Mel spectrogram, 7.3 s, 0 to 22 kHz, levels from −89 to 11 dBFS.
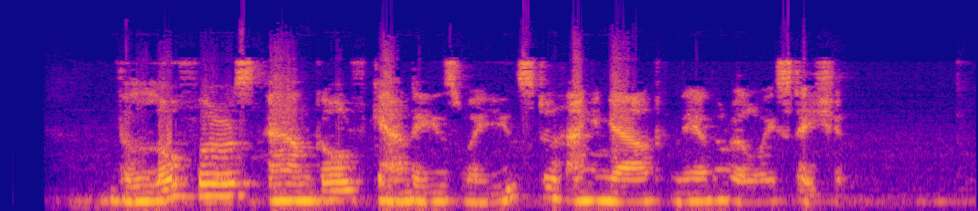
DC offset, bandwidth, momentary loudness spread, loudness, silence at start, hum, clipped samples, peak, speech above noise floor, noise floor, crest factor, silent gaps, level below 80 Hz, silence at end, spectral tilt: under 0.1%; 10.5 kHz; 9 LU; -10 LUFS; 0.65 s; none; under 0.1%; 0 dBFS; 33 dB; -43 dBFS; 12 dB; none; -42 dBFS; 0.25 s; -4 dB/octave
